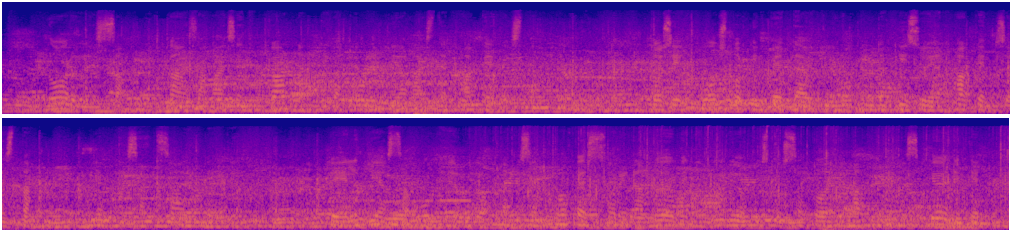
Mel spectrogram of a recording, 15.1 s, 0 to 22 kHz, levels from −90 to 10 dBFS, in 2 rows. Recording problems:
murmuring crowd; very loud; throughout; 3 dB above the speech

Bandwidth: 16 kHz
